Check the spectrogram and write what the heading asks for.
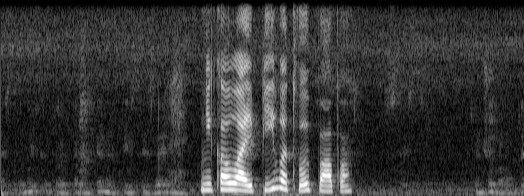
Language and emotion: Russian, neutral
